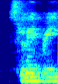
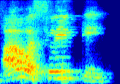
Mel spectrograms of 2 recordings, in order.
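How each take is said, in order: First: Sleepy, fading softly; drowsy, soft. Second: Said in the usual way. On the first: Shown as a demonstration.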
